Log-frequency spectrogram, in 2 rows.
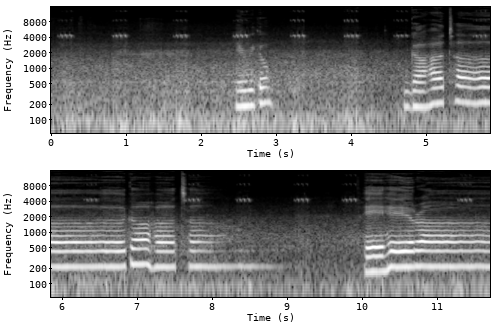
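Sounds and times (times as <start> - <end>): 
cricket chirping: 0.0 - 4.8, 5.4 - 6.7, 7.6 - 10.2, 11.1 - 11.7
low city rumble: 0.0 - 11.7
speech: 2.4 - 3.1, 4.7 - 8.2, 10.0 - 11.7.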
